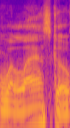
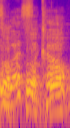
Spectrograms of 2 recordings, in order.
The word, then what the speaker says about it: Weslaco: I've been saying Walasco for so It's not long. Waxahachie? No, it's Weslaco. Wow. Wait, is Waxahachie a thing? Yeah, Waxahachie, It is, but that's no, Weslaco.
